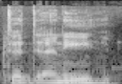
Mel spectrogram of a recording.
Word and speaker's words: Dedenne: It's Dedenne.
